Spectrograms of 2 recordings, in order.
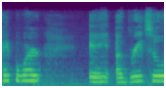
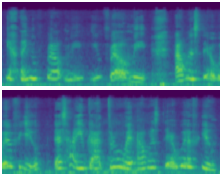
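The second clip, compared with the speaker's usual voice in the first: higher, crying insistence; tearful channelled voice; 6 semitones higher than usual. Acted. Spirit assuring family he was there, tearful and high. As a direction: plead through tears. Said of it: "He's crying now, too".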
